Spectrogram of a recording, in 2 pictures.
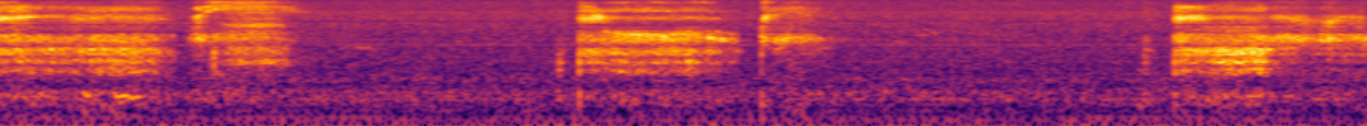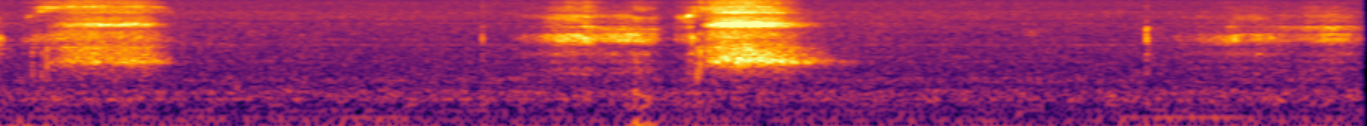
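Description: Recurring rattling snores on breaths during sleep, with quiet room noise between them.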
